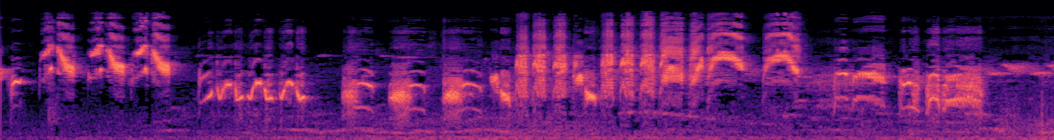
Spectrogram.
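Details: Chinese hwamei singing in a contest-style morning voice-training session: loud, varied whistled phrases, slurred notes and rapid trills tumbling between mid and high pitch, in bursts separated by brief pauses.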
